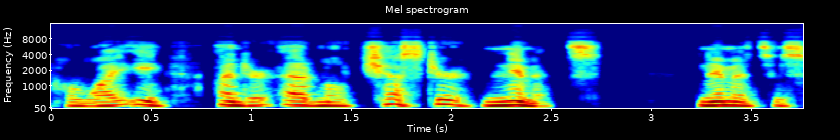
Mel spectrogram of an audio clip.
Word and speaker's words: Nimitz: Nimitz is spelled N as in nighttime, I-M-I-T-Z, Admiral Chester Nimitz, brilliant officer.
